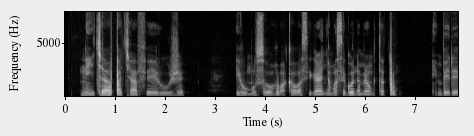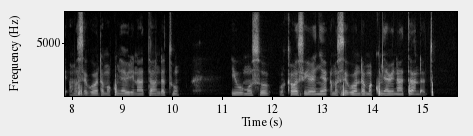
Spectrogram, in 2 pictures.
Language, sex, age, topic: Kinyarwanda, male, 18-24, government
